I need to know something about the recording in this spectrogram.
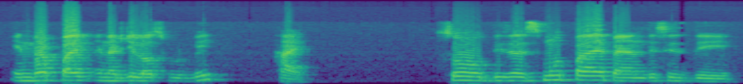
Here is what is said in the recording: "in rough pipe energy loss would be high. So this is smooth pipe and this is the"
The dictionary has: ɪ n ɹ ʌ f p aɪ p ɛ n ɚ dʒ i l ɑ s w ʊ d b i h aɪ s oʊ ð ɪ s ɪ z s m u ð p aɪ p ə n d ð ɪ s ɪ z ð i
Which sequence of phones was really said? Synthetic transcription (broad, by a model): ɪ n ɹ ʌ p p aɪ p ɛ n ɚ dʒ i l ɑ s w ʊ d b i h aɪ s oʊ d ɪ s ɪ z s m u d p aɪ p ə n d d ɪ s ɪ z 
